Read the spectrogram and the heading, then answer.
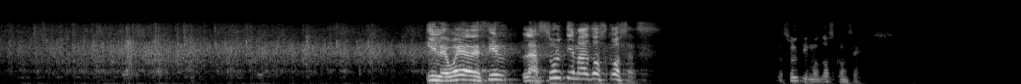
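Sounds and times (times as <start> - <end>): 
audience clapping: 0.0 - 6.4
speech: 4.2 - 6.6, 7.8 - 9.0.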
